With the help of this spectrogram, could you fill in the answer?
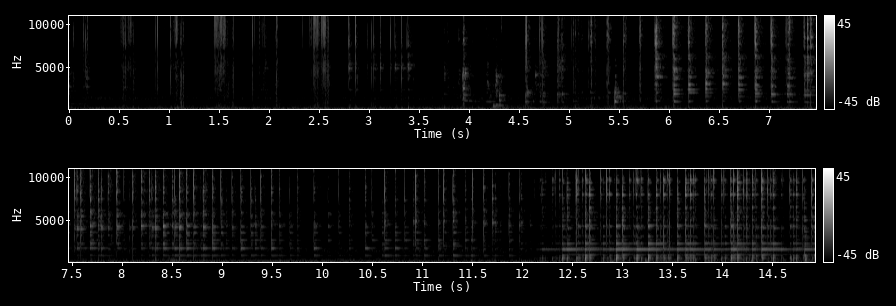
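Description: A clear, hollow, square glass water bottle holding a little water is held sideways and then close up while long nails tap it rapidly. The taps are bright, high glassy clicks with very short ringing and a faint tonal shimmer, over a steady low hum. Near the end the tapping grows louder and denser.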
